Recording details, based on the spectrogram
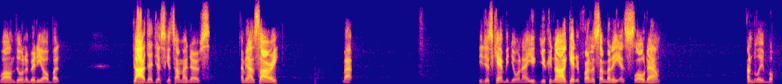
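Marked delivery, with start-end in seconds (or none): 1.0-15.5 mad, fed-up, angry venting rant. Making a video after someone got in front and slowed down: angry. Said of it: "I usually try not to get this angry".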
